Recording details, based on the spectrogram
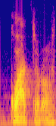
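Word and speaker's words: Quattro: Cuatro, that's how you say it.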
